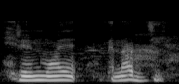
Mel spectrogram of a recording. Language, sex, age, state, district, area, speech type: Bengali, female, 60+, West Bengal, Uttar Dinajpur, urban, spontaneous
